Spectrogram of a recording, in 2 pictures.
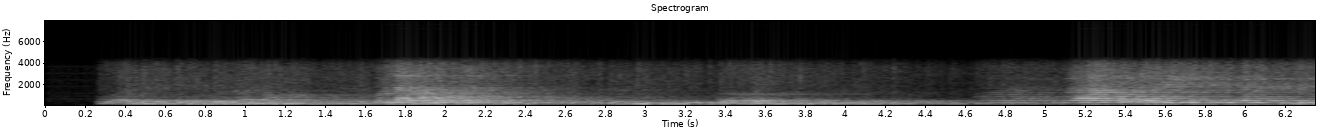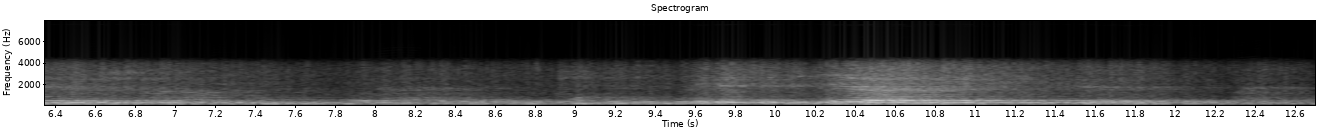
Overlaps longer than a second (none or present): present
